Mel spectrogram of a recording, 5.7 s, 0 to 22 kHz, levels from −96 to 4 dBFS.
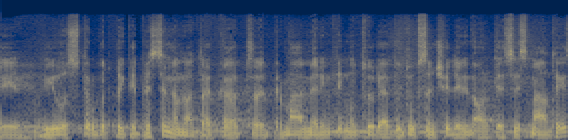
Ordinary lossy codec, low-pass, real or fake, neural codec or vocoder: AAC, 96 kbps; 14.4 kHz; fake; codec, 44.1 kHz, 2.6 kbps, DAC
